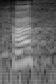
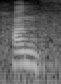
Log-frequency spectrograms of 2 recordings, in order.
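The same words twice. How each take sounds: First: The vowel itself is softly nasalized. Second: A full n sound follows the vowel. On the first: The speaker calls it right. "मुख और नासिका दोनों से इसका उच्चारण होता है" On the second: The speaker calls it wrong. "Sorry"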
